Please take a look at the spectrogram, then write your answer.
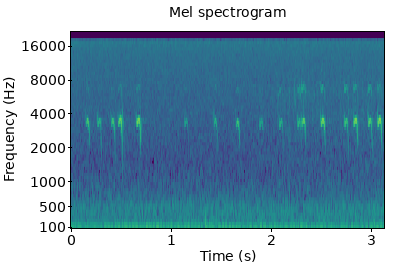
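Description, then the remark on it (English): Three crossbills near a net call in quick bursts of short, high-pitched chirps before taking off, clustered irregularly and fairly faint, over a low, steady rumble. No one speaks. “Here come the three birds, and they're going towards the net.”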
